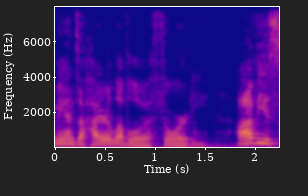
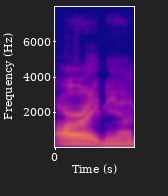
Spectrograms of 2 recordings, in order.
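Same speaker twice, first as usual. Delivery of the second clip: sarcastic, louder, slower; 8 dB louder than usual. Speaker demonstrates their usual reply to a friend, sarcastic. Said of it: "I'm actually very sarcastic. So I'd be like".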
